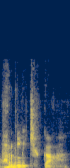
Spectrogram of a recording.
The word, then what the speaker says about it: hrdlička: And now, this mysterious word hrdliččin, where we pronounce ch, hrdliččin, a very beautiful word. This comes from hrdlička.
